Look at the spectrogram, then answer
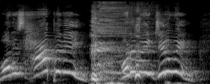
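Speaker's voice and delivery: put-on very high, swooping, flustered, panicked voice. Retelling an audition going wrong, retelling panicked confusion. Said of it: "and I'm just panicking".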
